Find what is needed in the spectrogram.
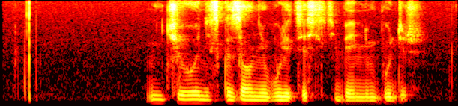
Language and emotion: Russian, neutral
